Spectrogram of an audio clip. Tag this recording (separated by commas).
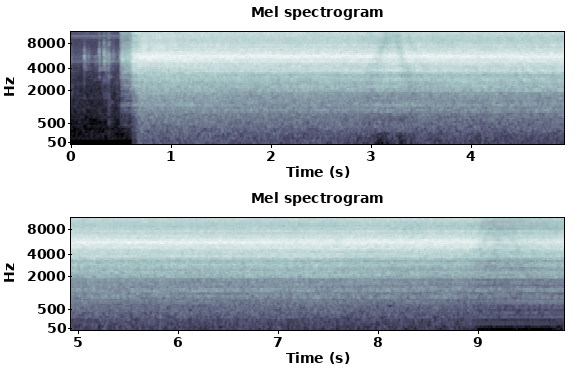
Steam, Hiss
